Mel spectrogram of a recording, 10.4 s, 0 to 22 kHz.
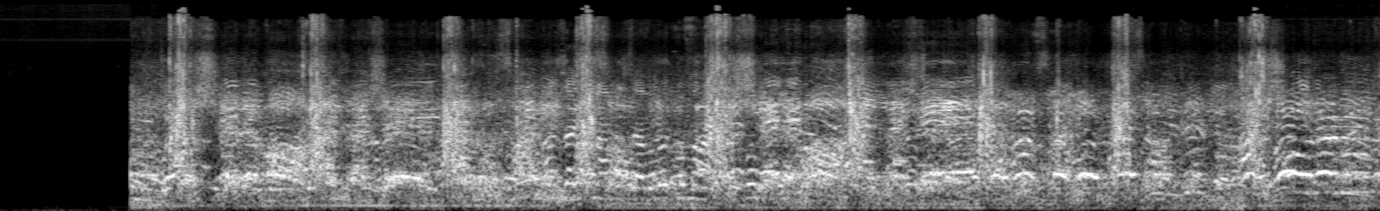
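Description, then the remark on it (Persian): Social Security retirees chant loudly at a rally in Iran on the second day of protests against the government's decision on a 10% pension increase, many voices shouting together in a steady, rhythmic cadence after a quiet first second, with sharp periodic accents punctuating the dense roar. “بازنشستگان تأمین اجتماعی امروز برای دومین روز در شماری از شهرهای ایران در اعتراض به تصمیم دولت جمهوری اسلامی برای ایجاد افزایش 10% مستمری بازنشستگان غیر حداقل بگیر تجمع کردند.”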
